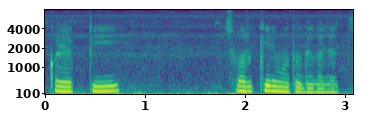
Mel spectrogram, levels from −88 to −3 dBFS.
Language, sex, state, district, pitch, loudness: Bengali, male, Assam, Hailakandi, 135 Hz, -15 LUFS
